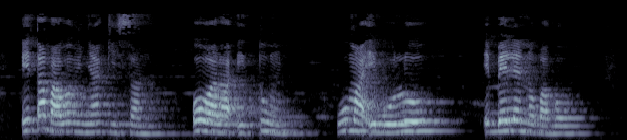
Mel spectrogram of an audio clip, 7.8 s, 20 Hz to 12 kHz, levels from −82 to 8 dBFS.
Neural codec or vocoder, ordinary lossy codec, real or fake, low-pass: none; MP3, 32 kbps; real; 10.8 kHz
